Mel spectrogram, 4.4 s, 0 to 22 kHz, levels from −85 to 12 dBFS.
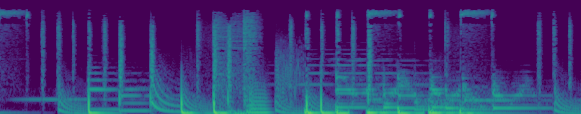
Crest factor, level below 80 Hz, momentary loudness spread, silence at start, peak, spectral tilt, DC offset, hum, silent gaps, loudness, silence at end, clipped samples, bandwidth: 22 dB; -26 dBFS; 13 LU; 0 s; -2 dBFS; -5.5 dB/octave; under 0.1%; none; none; -27 LUFS; 0 s; under 0.1%; 15.5 kHz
